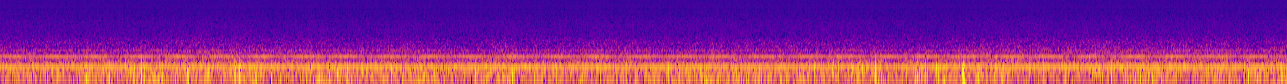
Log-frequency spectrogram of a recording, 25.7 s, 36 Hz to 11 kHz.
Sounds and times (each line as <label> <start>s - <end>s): warm tape hiss from a cassette 0.0s - 25.7s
